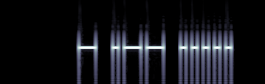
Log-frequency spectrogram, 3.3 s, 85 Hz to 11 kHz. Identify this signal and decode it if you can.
Morse code, heard as a keyed tone, about 17 wpm, 700 Hz. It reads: TW5
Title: Three Challenging Letter-Number Combinations 17wpm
